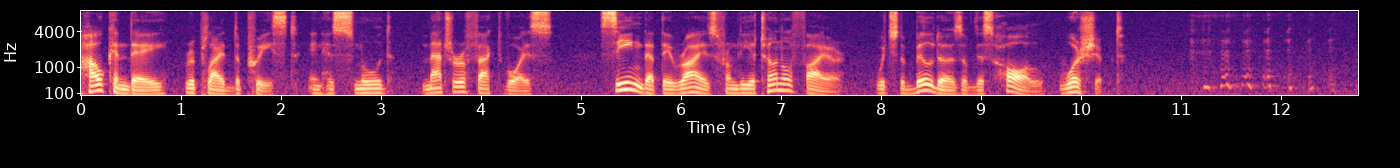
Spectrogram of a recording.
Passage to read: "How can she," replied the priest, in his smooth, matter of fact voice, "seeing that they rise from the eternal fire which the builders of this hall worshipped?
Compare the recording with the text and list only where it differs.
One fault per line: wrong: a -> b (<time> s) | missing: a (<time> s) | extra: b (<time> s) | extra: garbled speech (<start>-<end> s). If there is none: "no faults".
wrong: she -> they (0.5 s)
